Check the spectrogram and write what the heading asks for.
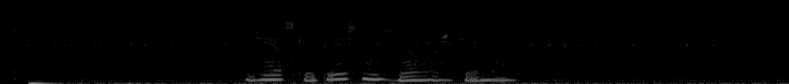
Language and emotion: Russian, sad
